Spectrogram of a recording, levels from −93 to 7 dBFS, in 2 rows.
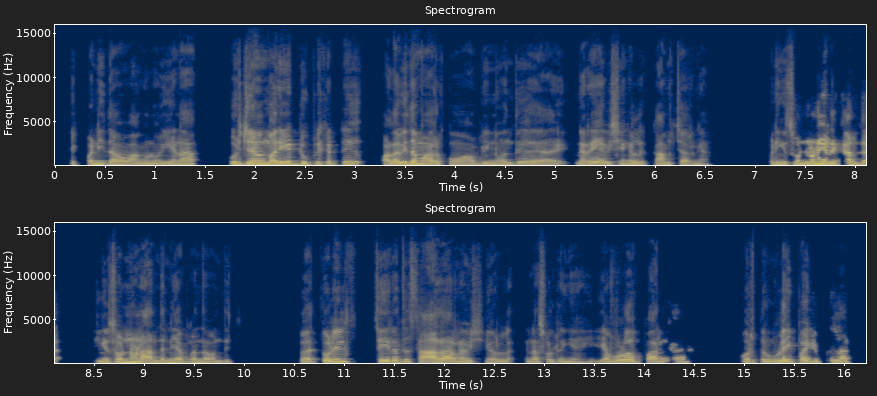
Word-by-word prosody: Check 155 -2 -12
பண்ணி 190 -1 +1
தான் 180 0 +2
வாங்கனும். 150 -1 -2
ஏனா, 195 +5 0 0.5
ஒரிஜினல் 205 +6 +5
மாரியே 200 +5 +6
டூப்ளிகேட் 195 +3 -1 0.4
பலவிதமா 200 +7 +5
இருக்கும். 170 -1 -3
அப்படினு 160 +5 -3
வந்து 170 +4 -3 0.6
நிறைய 195 +7 +2
விஷயங்கள் 195 -1 -3 0.2
காம்ச்சாருங்க. 150 -5 -3 0.6
இப்போ 165 - -8
நீங்க 165 -2 -1
சொன்னோனே 225 +4 +7
எனக்கு 195 -2 +2
அந்த 180 +2 +1 0.4
நீங்க 180 0 -1
சொன்னோனே 195 +5 +4
அந்த 180 +1 -2
ஞாபகம் 180 +1 -2
தான் 175 -2 -3
வந்திச்சு. 140 -2 -11 0.5
இப்போ, 155 - -4 0.2
தொழில் 250 +6 +3 0.3
செய்றது 200 +2 +2
சாதாரண 200 +5 +4
விஷயம் 170 -1 -7
இல்ல, 140 - -6 0.2
என்ன 175 - -3
சொல்றீங்க? 140 -4 -6 0.3
எவ்வளவு 210 +3 +1
பாருங்க, 195 -1 -1 0.7
ஒருத்தர் 155 -1 -3
உழைப்பை 215 +3 +3
எப்டி 185 +2 -8
எல்லாம் 205 0 +1
180 Hz, 150 wpm, -23 LUFS, 165-200 Hz, 0.7 s, சொன்னோனே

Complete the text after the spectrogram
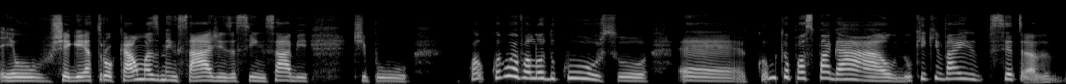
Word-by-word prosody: Eu 170 -1 +1
cheguei 180 -1 +3
a 185 - +4
trocar 190 -2 +4
umas 230 0 +2
mensagens, 180 -4 +3
assim, 160 0 -4
sabe. 180 -2 +1 0.4
Tipo, 155 -5 -7 0.6
qual - - -4
qual 350 +5 0
é - - +6
o 355 - +4
valor 285 -1 +2
do 265 +2 -5
curso? 205 - -3 0.3
Eh, 165 -4 -4
como 310 +1 -3
que - - -3
eu 330 - 0
posso 285 -1 -1
pagar? 235 - +4
O 155 -3 -5
do - - -7
o - - -10
que 260 - -7
que 285 +4 -6
vai 255 -2 -2
ser 240 -1 -2
tra 130 - -4
185 Hz, 170 wpm, -24 LUFS, 165-255 Hz, 0.6 s, é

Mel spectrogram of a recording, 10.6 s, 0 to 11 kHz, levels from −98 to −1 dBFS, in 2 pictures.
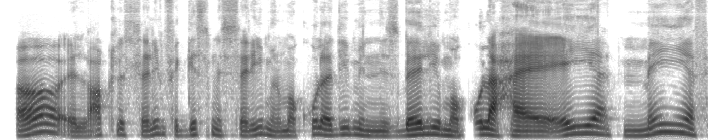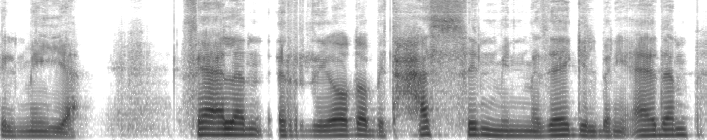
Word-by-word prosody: آه، 190 0 +4
العقل 135 +7 -3
السليم 140 +1 -4
في 155 - -10
الجسم 140 +6 -6
السليم، 125 +3 -4
المَقولة 110 +7 -1
دي 145 +4 -4
بالنسبة 115 -2 0
لي 150 +1 +3
مَقولة 135 +4 +4
حقيقية 135 +8 +3
100%، 115 - -3 0.7
فعلًا 140 -1 +3
الرياضة 115 +2 0
بتحسِّن 140 +5 -1
من 110 -1 -5
مزاج 120 +4 -1
البَني 105 +1 -3
آدم، 130 +2 -1
125 Hz, 115 wpm, -26 LUFS, 110-140 Hz, 0.7 s, آه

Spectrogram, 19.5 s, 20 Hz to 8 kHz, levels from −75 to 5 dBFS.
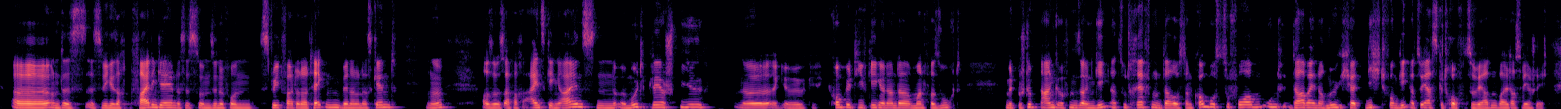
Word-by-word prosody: Äh, 150 0 +7
und 155 -4 -2
das 135 0 -1
ist 150 -4 -6
wie 145 - +1
gesagt, 140 -1 0
'n - - -25
Fighting-Game, 170 +2 +4
das 145 +1 -5
ist 150 +1 -5
so 145 - -1
im 135 -1 -2
Sinne 140 -1 0
von 130 -2 -2
Street 160 +2 -2
Fighter 150 -3 -1
oder 135 -1 +3
Tekken, 175 +2 +2
wenn 145 0 +3
einer 140 0 0
das 140 0 -4
kennt, 180 0 -1 0.3
ne? 150 +4 -2 0.4
Also, 140 0 +1
ist 135 - -2
einfach 135 -1 -2
1 165 +2 0
gegen 150 -1 -1
1, 200 +4 +2
'n 145 -2 -3
Multiplayer-Spiel, 180 +3 -2 0.4
äh, 150 0 +4
äh, 125 -4 -5
k 130 +3 -24 0.2
kompetitiv 180 -3 -1
gegeneinander. 155 -3 +1
Man 145 -1 0
versucht, 145 +4 -4 0.5
mit 145 -1 -3
bestimmten 195 -1 -3
Angriffen 165 0 0
seinen 145 -3 +2
Gegner 175 0 -1
zu 175 0 -8
treffen 180 -1 -1
und 145 - -8
daraus 150 -1 +3
dann 140 -3 -4
Kombos 200 +3 0
zu 195 - -6
formen 185 +1 -1
und 200 0 -3
dabei 165 +1 +2
nach 150 -3 -4
Möglichkeit, 160 -1 +1
nicht 175 +2 -3
vom 160 -3 -4
Gegner 160 +1 -2
zuerst 160 -6 0
getroffen - - 0
zu 130 - -3
werden, 135 +4 0
weil 140 - +1
das 145 0 -5
wäre 135 -2 -1
schlecht. 130 -2 -11
155 Hz, 205 wpm, -24 LUFS, 145-180 Hz, 0.5 s, Äh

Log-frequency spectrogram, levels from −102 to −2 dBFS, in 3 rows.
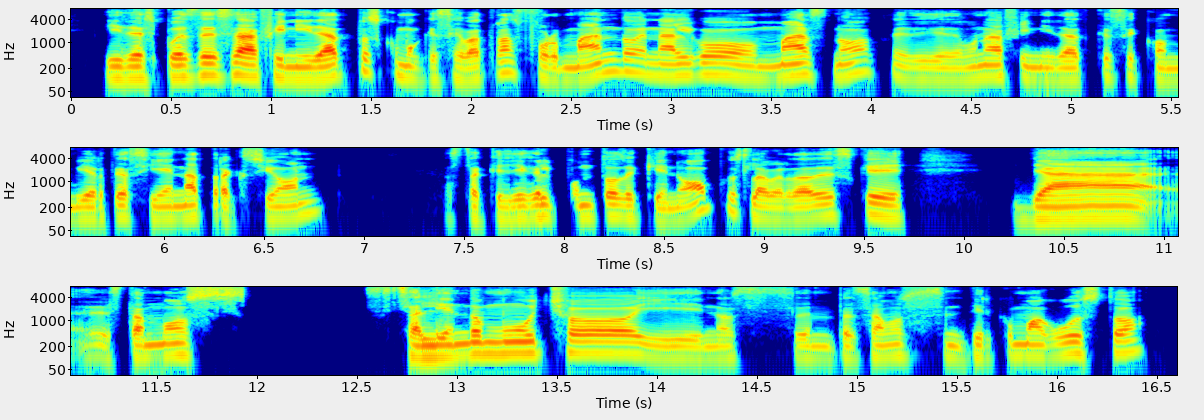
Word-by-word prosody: y 115 - -3
después 115 +2 +1
de 140 - +6
esa 140 +1 +8
afinidad, 120 0 +4
pues, 175 -3 -1
como 120 -3 -7
que 110 - -7
se - - -4
va 110 - +2
transformando 160 +3 -1
en 140 -4 -1
algo 135 -2 +2
más, 130 +4 +3
¿no?, 160 +6 -3
que 120 - -8
de 110 -1 -7
una 115 +4 -1
afinidad 110 -4 -2
que 130 - -9
se - - -7
convierte 105 +2 -4
así 110 -1 -3
en 110 +1 -4
atracción 115 +3 -2 0.6
hasta - - -5
que - - -8
llegue 110 +2 -2
el 120 - -3
punto 115 +2 -3
de 115 - -3
que 95 - -6
no. 100 - 0
Pues 155 -7 -9
la 110 - +2
verdad 105 +3 0
es 130 - -2
que 125 -4 +1 0.5
ya 110 +2 +4 0.2
estamos 115 +2 0 0.6
saliendo 115 +4 +1
mucho, 140 0 +2
y 105 -3 -6
nos 100 +1 -9
empezamos 105 +2 -6
a - - -5
sentir 110 +1 -8
como 115 +2 -3
a - - 0
gusto, 135 +6 -1
115 Hz, 180 wpm, -27 LUFS, 110-130 Hz, 0.6 s, esa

